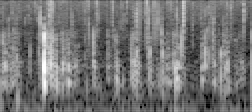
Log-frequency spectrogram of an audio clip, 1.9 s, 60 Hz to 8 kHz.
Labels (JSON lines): {"label": "biophony, sea urchins (Echinidae)", "recorder": "SoundTrap 600 or HydroMoth"}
